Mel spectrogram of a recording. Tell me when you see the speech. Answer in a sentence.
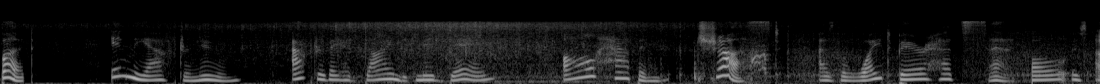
The speech can be heard from 0.0 to 0.5 s, from 1.1 to 5.0 s and from 5.6 to 10.9 s.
